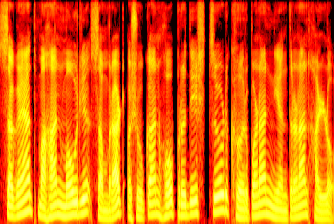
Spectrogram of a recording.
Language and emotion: Goan Konkani, neutral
